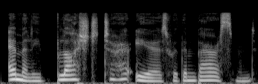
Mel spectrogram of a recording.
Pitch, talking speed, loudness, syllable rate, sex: 185 Hz, 160 wpm, -19 LUFS, 5.8 syllables/s, female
